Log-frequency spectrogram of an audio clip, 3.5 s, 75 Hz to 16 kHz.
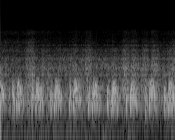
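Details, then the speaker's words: Fetal heartbeat on Doppler at a routine first-trimester prenatal checkup, no ultrasound done: fast, regular whooshing beats, about 158 a minute. "we didn't do an ultrasound they did check the heartbeat which i will put in here"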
